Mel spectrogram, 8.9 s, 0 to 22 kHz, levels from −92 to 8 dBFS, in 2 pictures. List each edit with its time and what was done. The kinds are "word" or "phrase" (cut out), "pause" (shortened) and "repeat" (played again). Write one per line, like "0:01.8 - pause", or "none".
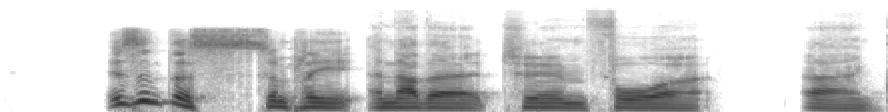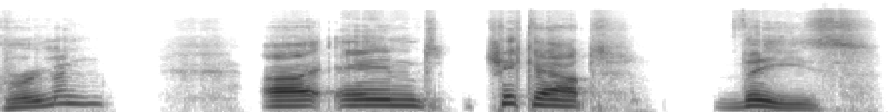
none

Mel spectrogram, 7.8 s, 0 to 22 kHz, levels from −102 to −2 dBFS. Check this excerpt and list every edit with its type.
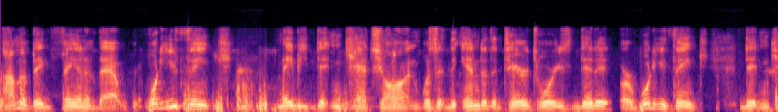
none

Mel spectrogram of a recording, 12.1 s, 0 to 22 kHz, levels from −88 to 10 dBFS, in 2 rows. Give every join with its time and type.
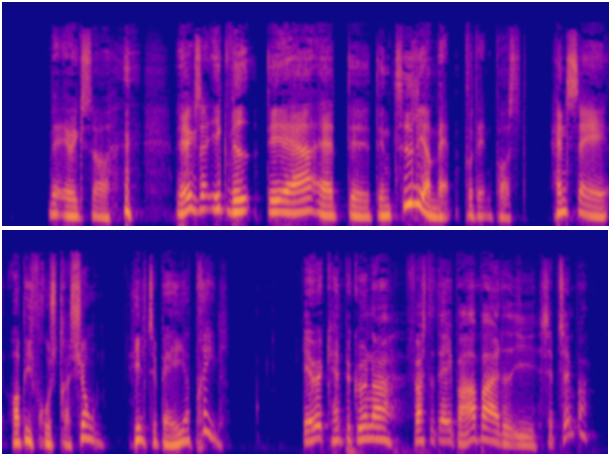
0:02.6 - pause
0:04.6 - pause
0:08.8 - pause

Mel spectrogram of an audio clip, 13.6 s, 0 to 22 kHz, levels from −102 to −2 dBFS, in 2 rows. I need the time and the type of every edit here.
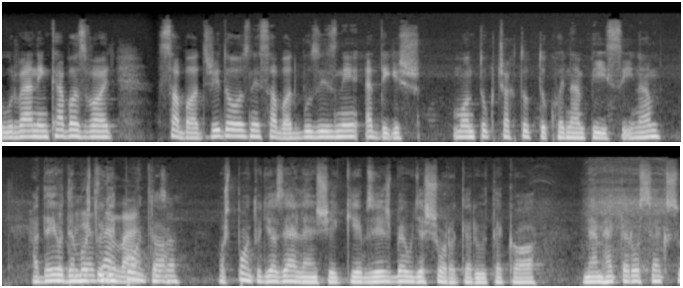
none

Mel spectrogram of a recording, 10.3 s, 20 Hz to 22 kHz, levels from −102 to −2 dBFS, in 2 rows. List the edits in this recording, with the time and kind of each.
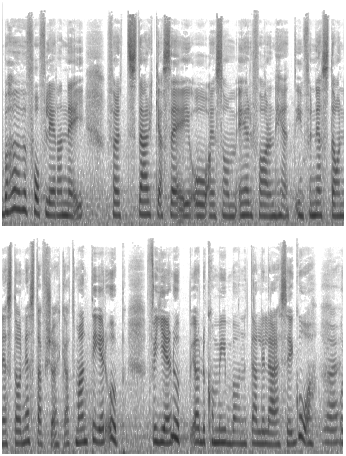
0:03.1 - word
0:07.7 - word

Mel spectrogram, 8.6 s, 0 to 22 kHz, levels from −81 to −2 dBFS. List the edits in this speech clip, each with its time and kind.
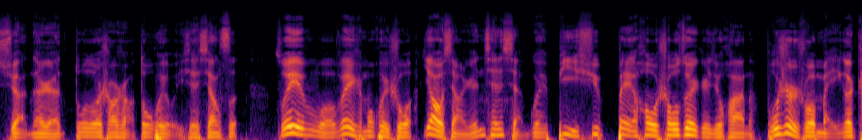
0:02.5 - pause
0:04.2 - pause
0:07.6 - pause

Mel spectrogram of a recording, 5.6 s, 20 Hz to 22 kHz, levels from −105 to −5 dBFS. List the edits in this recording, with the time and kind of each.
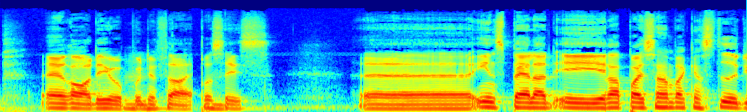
0:01.4 - word
0:04.5 - word

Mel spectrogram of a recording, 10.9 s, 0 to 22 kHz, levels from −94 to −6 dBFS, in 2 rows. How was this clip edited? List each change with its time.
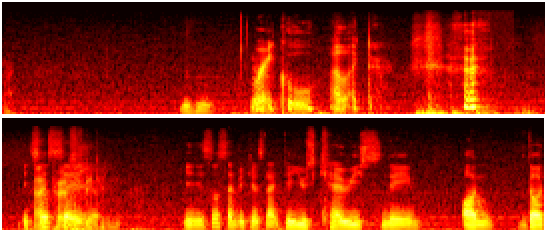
none

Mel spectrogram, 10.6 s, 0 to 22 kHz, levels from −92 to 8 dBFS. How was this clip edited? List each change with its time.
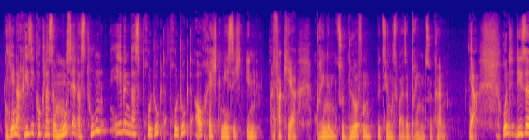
0:02.2 - word
0:03.3 - repeat
0:05.3 - pause

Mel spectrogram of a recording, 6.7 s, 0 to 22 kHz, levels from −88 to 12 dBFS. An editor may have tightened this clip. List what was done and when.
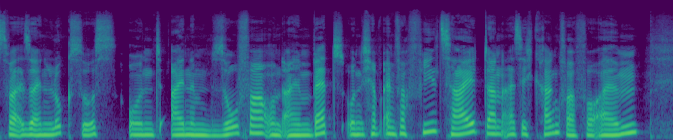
none

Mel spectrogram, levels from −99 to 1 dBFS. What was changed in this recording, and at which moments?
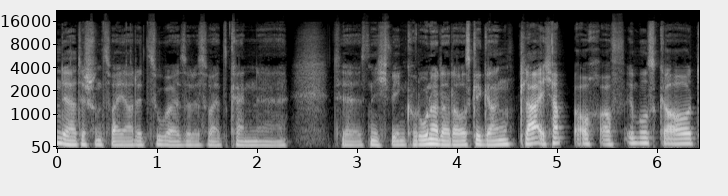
0:04.6 - pause

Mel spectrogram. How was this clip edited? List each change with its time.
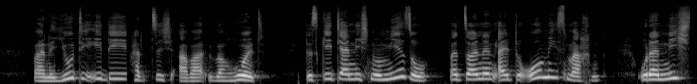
0:01.2 - word
0:05.0 - word

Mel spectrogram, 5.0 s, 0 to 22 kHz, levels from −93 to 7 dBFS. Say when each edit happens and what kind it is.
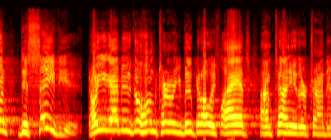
0:01.2 - pause
0:02.3 - word
0:03.0 - phrase
0:03.3 - word

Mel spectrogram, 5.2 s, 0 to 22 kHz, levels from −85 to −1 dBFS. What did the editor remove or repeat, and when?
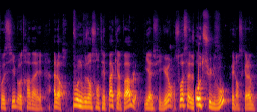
0:01.5 - word
0:03.1 - phrase
0:03.9 - word

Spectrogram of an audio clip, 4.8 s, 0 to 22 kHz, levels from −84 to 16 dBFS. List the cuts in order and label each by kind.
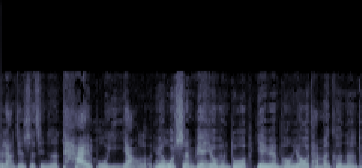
0:03.3 - pause

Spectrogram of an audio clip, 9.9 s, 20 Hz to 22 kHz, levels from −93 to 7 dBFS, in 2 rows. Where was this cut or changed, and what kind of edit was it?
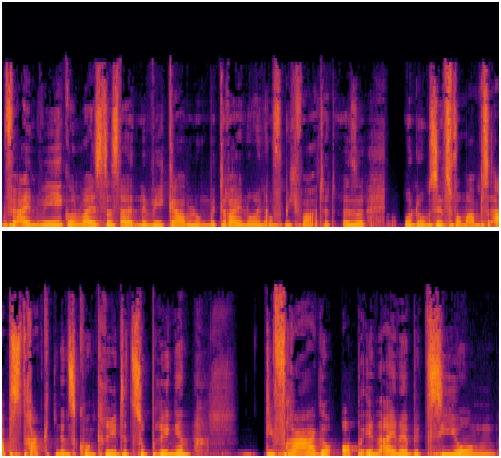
0:01.2 - phrase
0:02.7 - word
0:05.6 - word
0:07.5 - pause

